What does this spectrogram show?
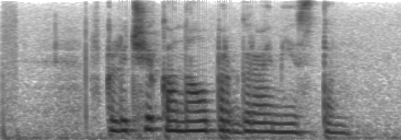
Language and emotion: Russian, neutral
